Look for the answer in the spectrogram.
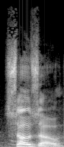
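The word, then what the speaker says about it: sozo (σῴζω): The verb sozo, that's how you would pronounce that, and that's what it looks like in the Greek.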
